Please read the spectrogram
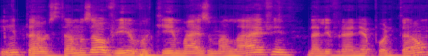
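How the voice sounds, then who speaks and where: A man at medium pitch, speaking at a fairly slow pace. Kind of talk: live stream book chat host.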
